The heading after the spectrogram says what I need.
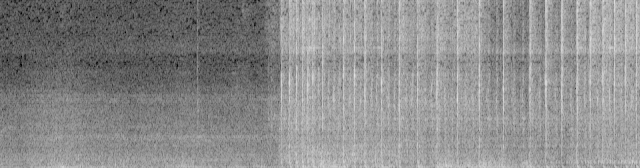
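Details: Montgomery Ward rototiller small engine catches and runs in ragged, uneven bursts that surge and drop instead of settling; fuel looks milky and cloudy, owner suspects water in the gas; cause not confirmed.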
